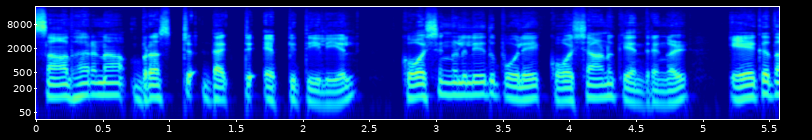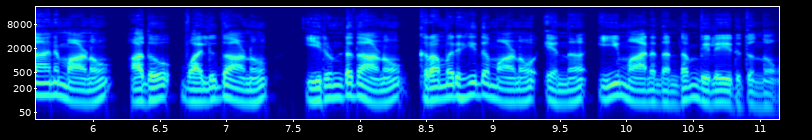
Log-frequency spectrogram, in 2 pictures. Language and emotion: Malayalam, neutral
